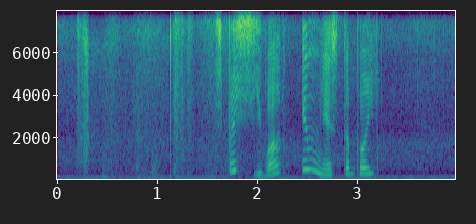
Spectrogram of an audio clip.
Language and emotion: Russian, positive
